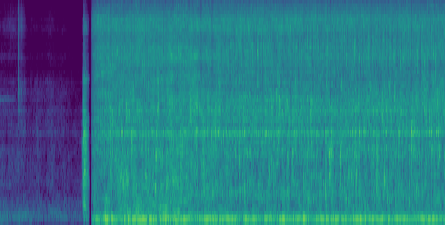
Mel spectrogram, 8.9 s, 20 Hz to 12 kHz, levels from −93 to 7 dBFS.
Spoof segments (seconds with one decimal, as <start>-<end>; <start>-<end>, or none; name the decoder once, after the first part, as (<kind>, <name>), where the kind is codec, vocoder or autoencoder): 0.0-4.3 (codec, SNAC)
